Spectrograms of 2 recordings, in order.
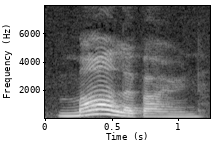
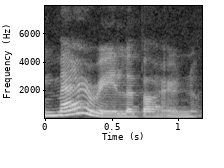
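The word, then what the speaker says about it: Marylebone: one it's really confusing it looks like it should be Mary lebone or Mary lebone but no Mala bone so Marla bone is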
